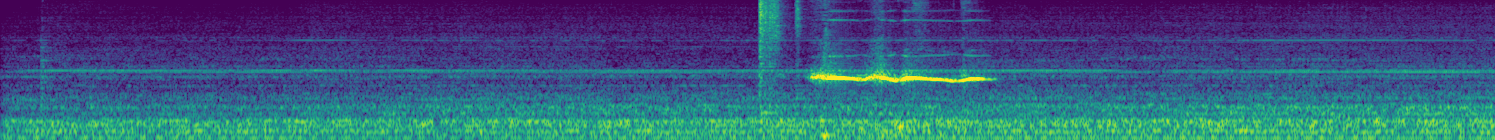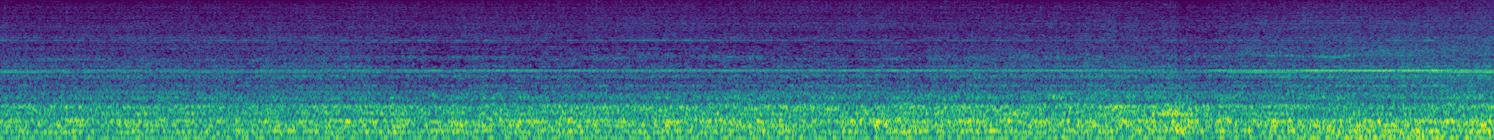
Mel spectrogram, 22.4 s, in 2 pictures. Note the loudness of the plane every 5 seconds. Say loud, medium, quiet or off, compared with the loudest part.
medium, medium, loud, loud, loud.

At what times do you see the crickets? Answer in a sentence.
You can't hear the crickets here.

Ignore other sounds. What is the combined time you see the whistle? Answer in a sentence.
You can hear the whistle for 2 seconds altogether.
